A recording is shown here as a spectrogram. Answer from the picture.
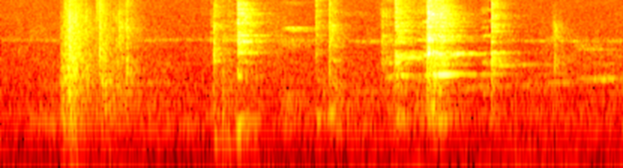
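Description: Steel kitchen utensils clinking and clattering a few times. The loudest clink, about three seconds in, rings briefly.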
